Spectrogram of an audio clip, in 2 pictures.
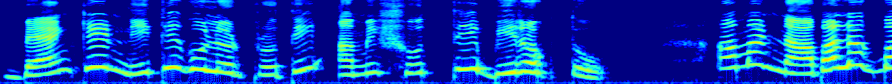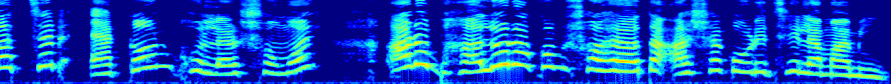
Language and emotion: Bengali, angry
